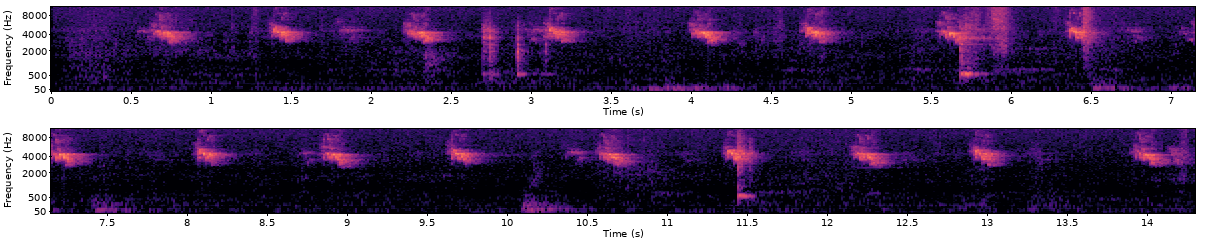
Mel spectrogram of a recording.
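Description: A bird chirping the same short, high, slightly falling note over and over, evenly a little more than once a second, with a few faint taps in between.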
